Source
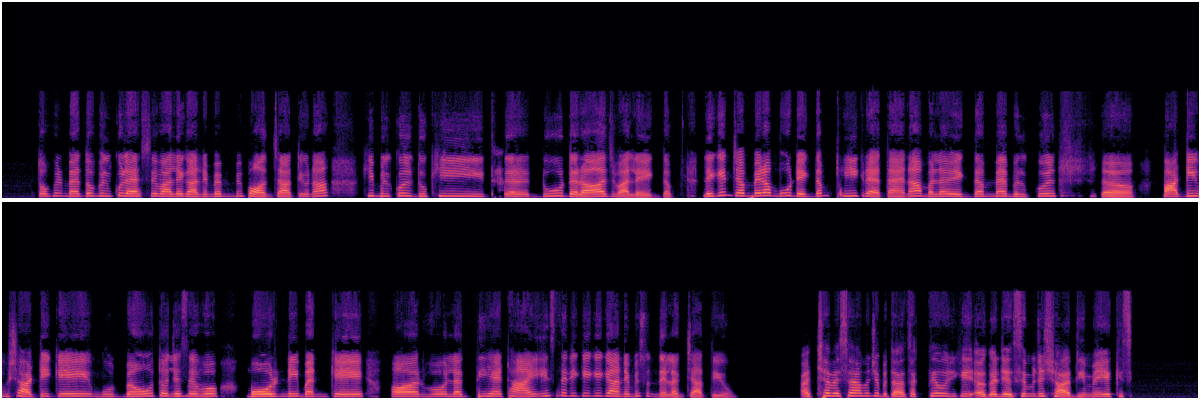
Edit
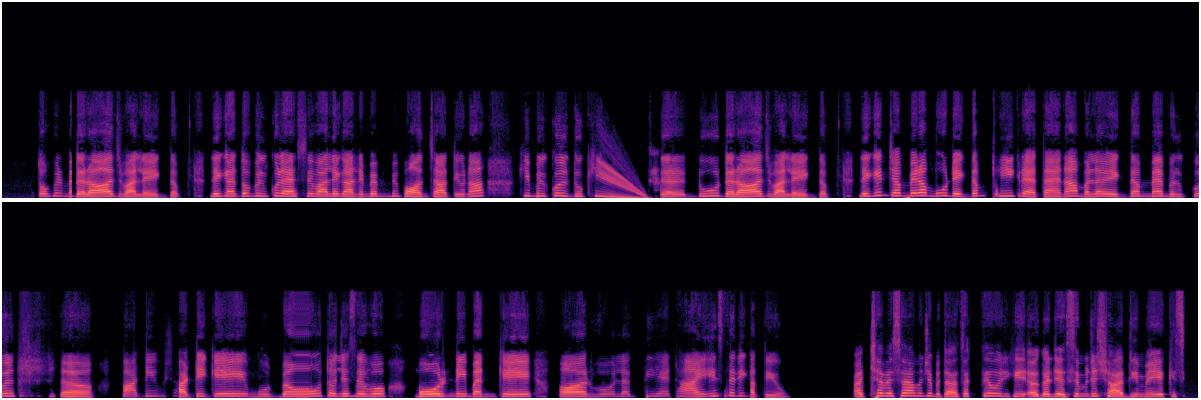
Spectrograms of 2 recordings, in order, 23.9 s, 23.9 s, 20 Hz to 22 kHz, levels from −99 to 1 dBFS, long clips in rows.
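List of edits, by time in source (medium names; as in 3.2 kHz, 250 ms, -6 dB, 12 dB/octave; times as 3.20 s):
4.40 s: tape stop 0.52 s
5.63–7.19 s: copy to 0.70 s
11.07–12.19 s: fade out
13.35 s: stutter 0.02 s, 7 plays
16.17–17.25 s: dip -11 dB, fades 0.18 s
17.79–18.94 s: delete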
